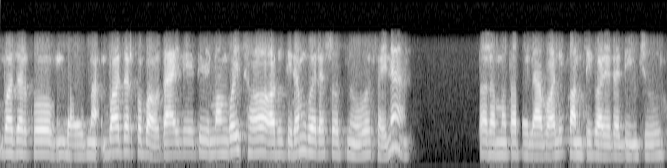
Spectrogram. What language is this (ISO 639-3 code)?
nep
